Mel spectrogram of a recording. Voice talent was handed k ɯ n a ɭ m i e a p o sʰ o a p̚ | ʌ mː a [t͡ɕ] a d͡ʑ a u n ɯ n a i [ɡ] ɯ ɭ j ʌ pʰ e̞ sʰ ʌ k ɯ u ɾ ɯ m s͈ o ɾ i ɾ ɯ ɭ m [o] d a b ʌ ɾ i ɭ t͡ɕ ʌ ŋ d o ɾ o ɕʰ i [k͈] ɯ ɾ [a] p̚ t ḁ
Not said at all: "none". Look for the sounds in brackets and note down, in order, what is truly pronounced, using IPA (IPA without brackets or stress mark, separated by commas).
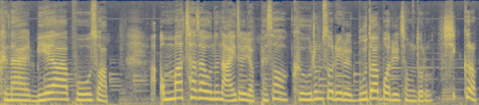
t͡ɕʰ, d, u, k͈, ʌ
